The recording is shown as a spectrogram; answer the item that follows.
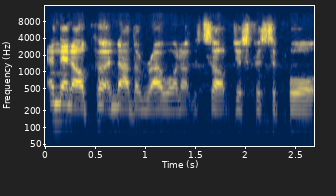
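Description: A man's fairly low-pitched voice at a moderate pace. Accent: British. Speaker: home grower. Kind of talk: casual chat.

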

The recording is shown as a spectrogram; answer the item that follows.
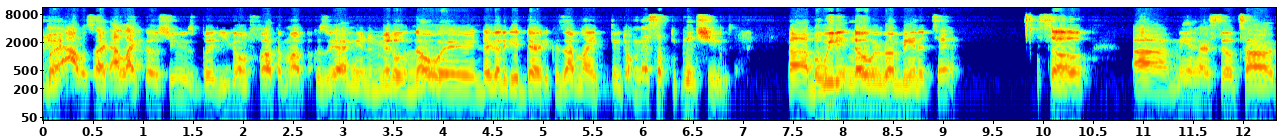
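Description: Someone with a Southern US accent talks at a very fast pace with ordinary pitch variation. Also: man, medium pitch for a man. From Arkansas, US South. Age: 30s. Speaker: reality TV competitor. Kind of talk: casual chat.

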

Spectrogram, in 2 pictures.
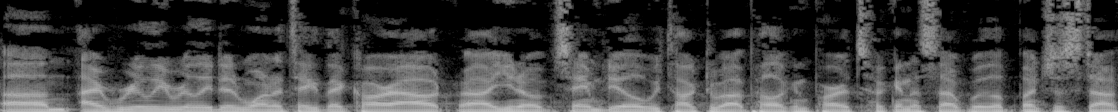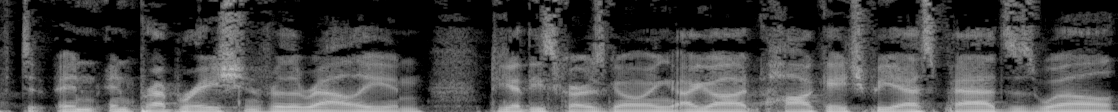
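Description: A man at medium pitch speaks at a fairly quick pace in a monotone, flat intonation with hardly any pauses. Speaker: car podcast co-host. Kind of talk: casual chat.

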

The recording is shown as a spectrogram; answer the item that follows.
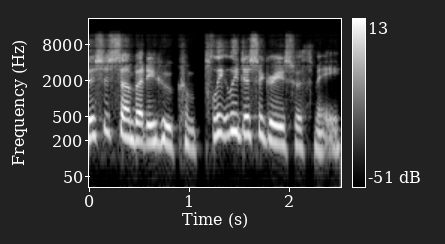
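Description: Dry and close with no echo, a woman with an American accent speaks at a moderate pace with lively intonation in an unremarkable speaking voice. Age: 50s. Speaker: former English professor. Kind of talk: interview.

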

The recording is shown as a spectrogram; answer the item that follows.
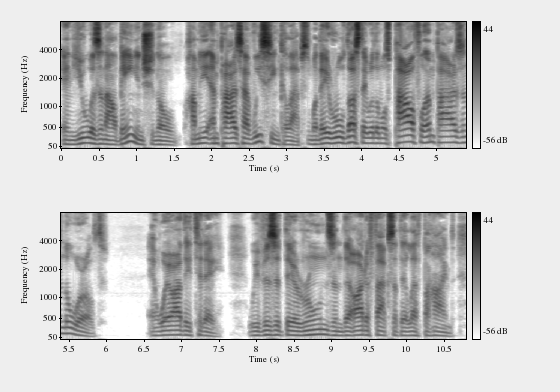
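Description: A man with a New York accent at a very fast pace, fairly low in pitch with ordinary pitch variation, in a very clean recording with a silent background. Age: 40s. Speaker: Albanian-American podcaster. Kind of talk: casual interview conversation. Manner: animated.

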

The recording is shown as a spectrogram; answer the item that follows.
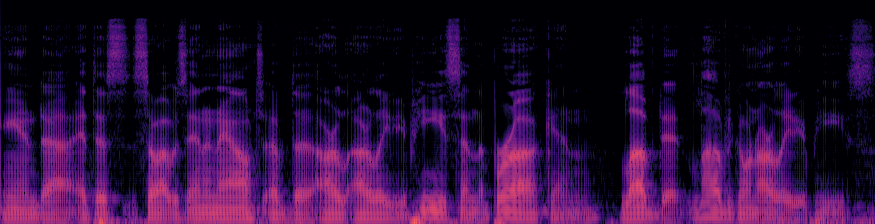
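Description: Delivered at a fairly quick pace with hardly any pauses, the voice shows vocal fry and ordinary pitch variation. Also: man, very deep, low pitch for a man. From Oklahoma. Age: 40s. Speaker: recovering alcoholic sharing story. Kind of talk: testimony.

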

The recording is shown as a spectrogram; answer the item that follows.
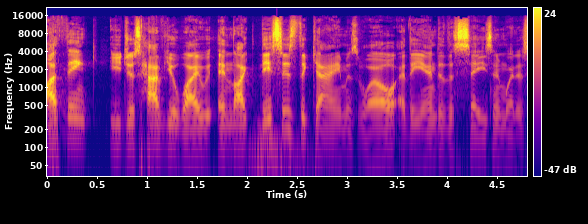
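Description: A man speaks in an animated, bright and sharp tone at a medium pitch, with ordinary pitch variation. The recording is very clean with a silent background, and the sound is dry and close with no echo. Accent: Australian. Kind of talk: casual chat.

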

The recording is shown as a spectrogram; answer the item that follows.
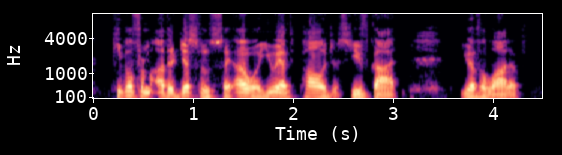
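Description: A dark, mellow tone carries lively intonation in an American accent. The sound is dry and close with no echo, on a very clean recording with a silent background. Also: man. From US. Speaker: anthropology professor. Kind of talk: interview about his book.

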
